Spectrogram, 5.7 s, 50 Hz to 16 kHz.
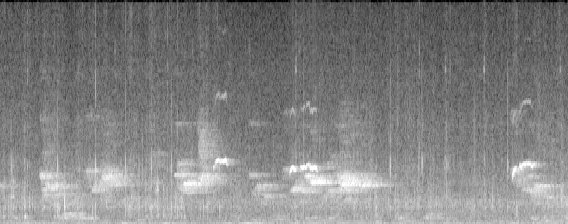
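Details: Young budgerigars, 11 to 21 days old, recorded on the 24th day of breeding, give a run of scratchy high chirps and squeaks. The calls cluster around 2 to 3.5 seconds, and a sharp final note comes near the end.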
